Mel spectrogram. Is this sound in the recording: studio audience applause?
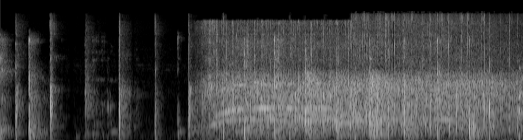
yes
